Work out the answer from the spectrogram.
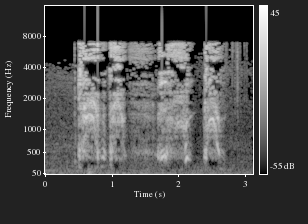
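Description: A man coughs and clears his throat in a few harsh, separate bursts, with short quiet gaps between them.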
